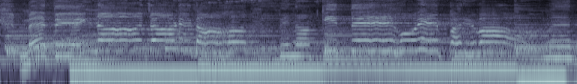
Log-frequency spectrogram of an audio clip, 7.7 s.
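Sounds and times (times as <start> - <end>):
slowed ringtone with reverb: 0.3 - 7.5.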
